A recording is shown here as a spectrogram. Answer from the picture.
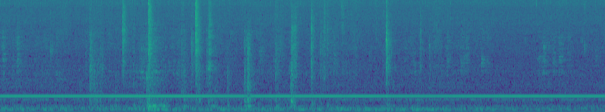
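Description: A steady single mid-pitched tone hums throughout. Several short, light knocks and taps fall in the first half, footsteps on a wooden floor among them.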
